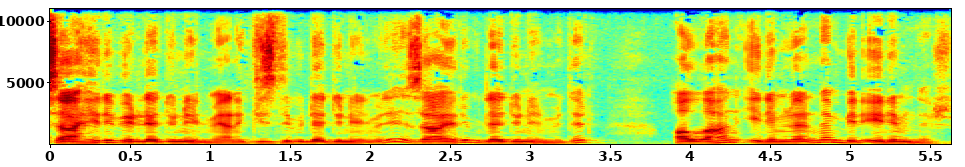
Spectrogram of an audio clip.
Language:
Turkish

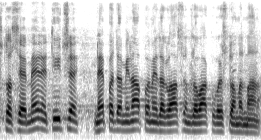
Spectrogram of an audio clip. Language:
Serbian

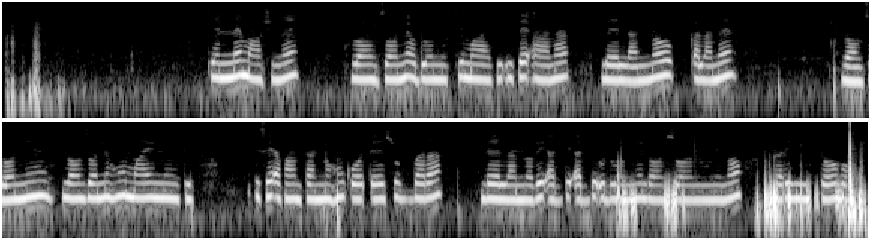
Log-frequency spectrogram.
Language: Sidamo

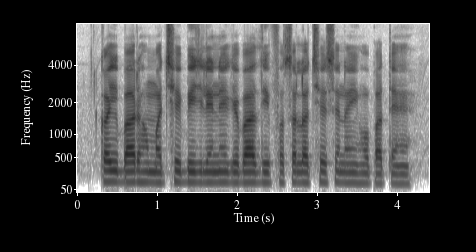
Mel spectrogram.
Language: Magahi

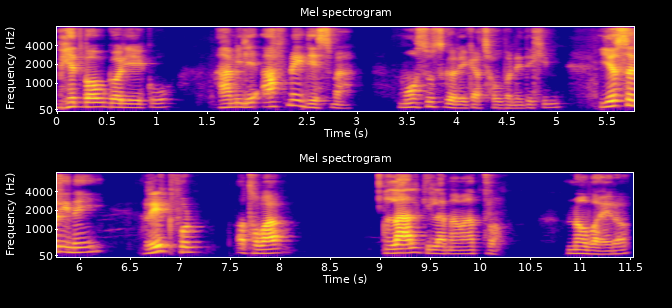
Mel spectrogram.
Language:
Nepali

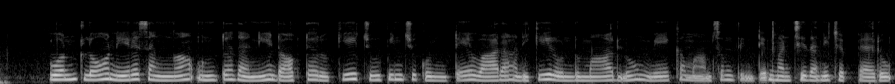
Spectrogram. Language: Telugu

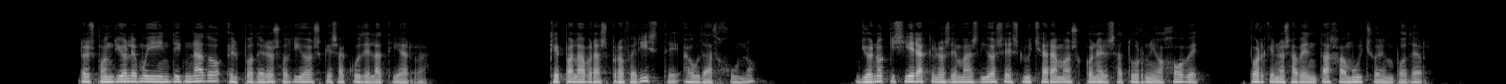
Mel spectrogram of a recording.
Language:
Spanish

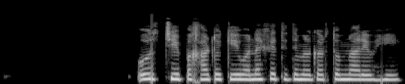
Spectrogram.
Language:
Pashto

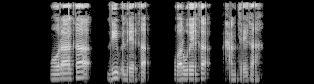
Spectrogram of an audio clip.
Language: Tigre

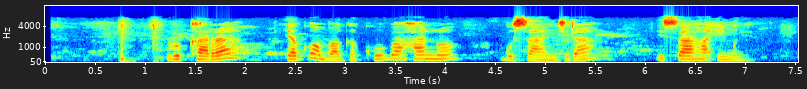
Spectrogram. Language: Kinyarwanda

